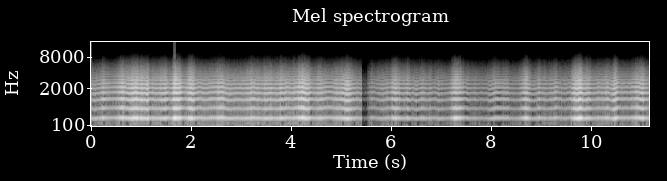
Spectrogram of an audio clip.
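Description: A mosquito's thin, steady whine, a high nasal hum that wavers slightly in loudness.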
